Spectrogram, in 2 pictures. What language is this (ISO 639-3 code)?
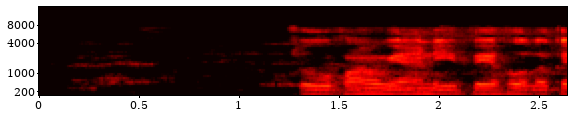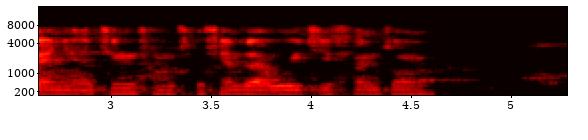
zho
